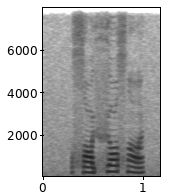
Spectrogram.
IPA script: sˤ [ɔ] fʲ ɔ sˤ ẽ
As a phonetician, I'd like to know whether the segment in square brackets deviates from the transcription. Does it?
yes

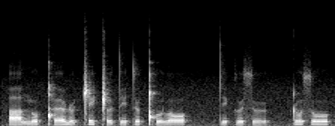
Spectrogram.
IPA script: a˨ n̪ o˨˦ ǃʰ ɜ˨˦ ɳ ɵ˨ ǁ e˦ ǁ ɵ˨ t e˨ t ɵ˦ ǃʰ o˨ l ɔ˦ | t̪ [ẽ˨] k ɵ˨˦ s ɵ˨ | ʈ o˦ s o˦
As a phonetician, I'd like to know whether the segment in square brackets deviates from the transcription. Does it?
yes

